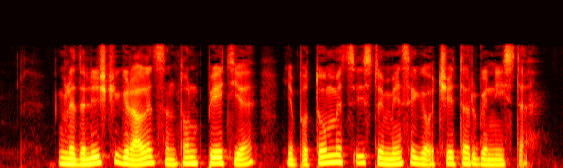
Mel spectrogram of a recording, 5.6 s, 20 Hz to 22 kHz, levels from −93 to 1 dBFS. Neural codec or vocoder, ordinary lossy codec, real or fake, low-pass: codec, 16 kHz, 4 kbps, X-Codec, WavLM features, trained on Multilingual LibriSpeech; none; fake; 7.2 kHz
